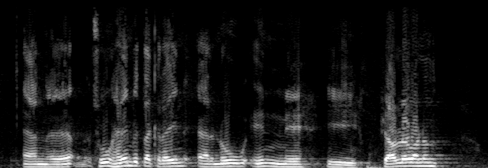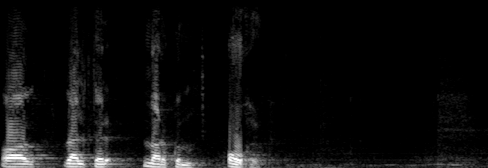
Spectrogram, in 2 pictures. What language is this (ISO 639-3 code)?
isl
